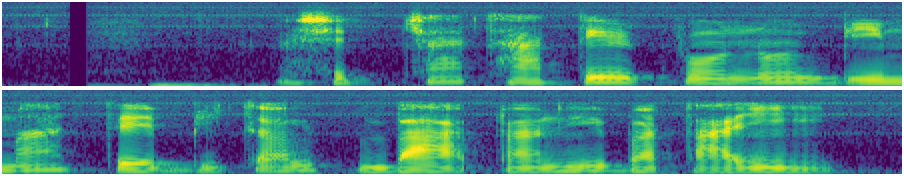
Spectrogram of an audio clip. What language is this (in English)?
Bhojpuri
